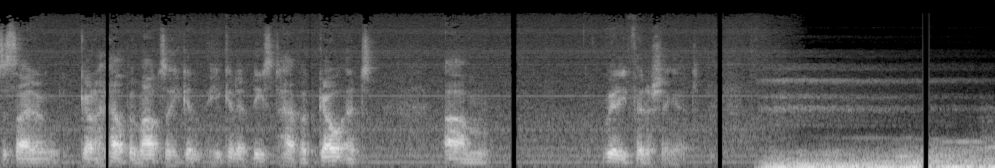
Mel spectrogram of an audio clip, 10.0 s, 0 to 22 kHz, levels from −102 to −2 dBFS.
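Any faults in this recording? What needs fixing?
Gaps between stream segments: the time stamps of successive 2 s segments leave small gaps that the player fills with silence. Hard-edged holes interrupt the sound at 1.05–1.10 s, 3.09 s, 5.11–5.17 s, 7.17–7.23 s and 9.23–9.29 s. Each lasts 13 to 65 ms, and no audio is lost. To prevent this, align segment time stamps so each segment begins exactly where the previous one ends.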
